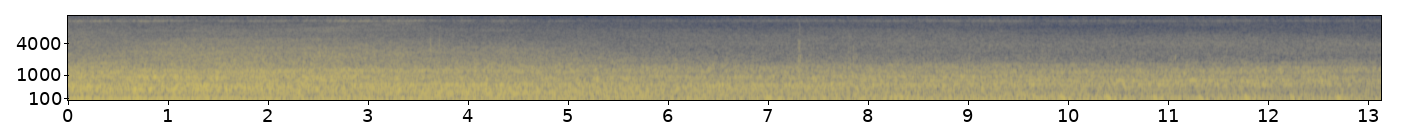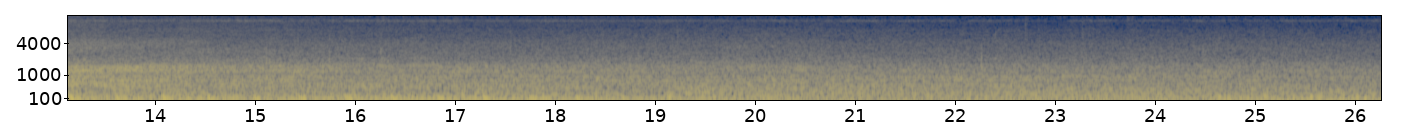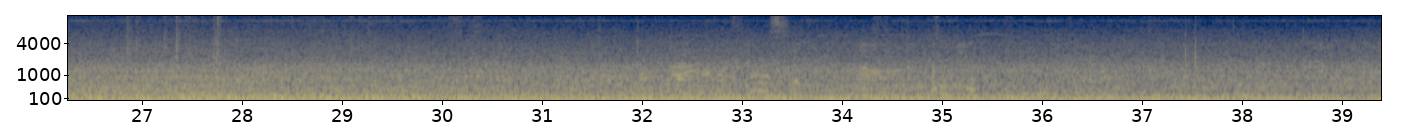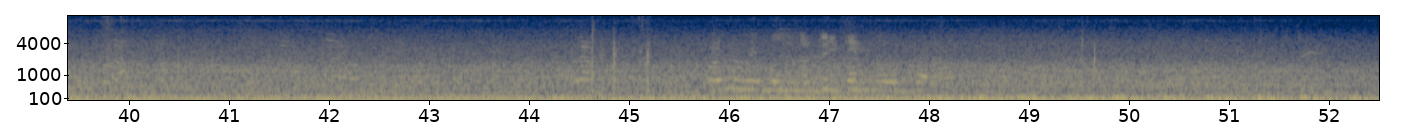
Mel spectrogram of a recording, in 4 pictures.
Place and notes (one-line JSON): {"title": "luna park, Novigrad, Croatia - glittery and dark side of luna park", "date": "2013-07-15 20:56:00", "description": "amusement park sound scape from front and back side", "latitude": "45.32", "longitude": "13.56", "altitude": "4", "timezone": "Europe/Zagreb"}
